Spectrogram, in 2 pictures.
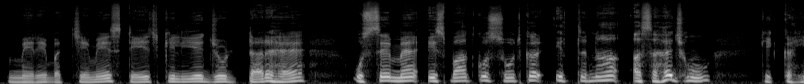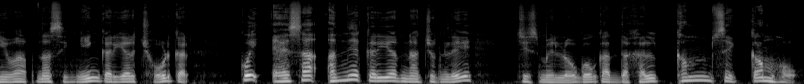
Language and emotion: Hindi, fearful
